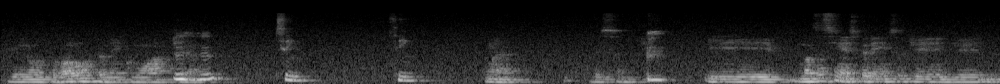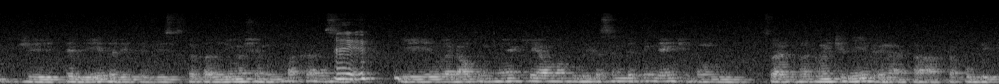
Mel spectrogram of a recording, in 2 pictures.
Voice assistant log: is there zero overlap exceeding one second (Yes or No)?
Yes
